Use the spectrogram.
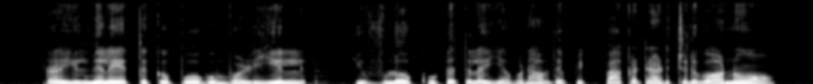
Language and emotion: Tamil, fearful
